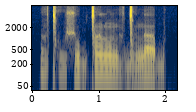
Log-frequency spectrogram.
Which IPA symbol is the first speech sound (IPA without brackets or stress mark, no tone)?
ə̤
